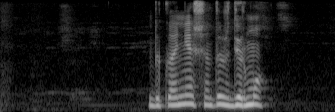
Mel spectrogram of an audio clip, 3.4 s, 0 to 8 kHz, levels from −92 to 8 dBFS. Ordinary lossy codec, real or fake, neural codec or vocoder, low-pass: none; real; none; none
